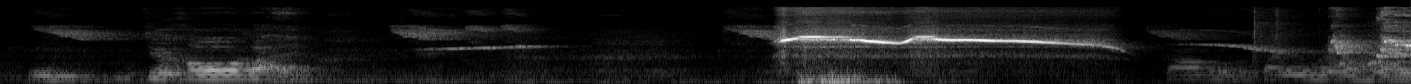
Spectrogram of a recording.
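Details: Shama in song-stamina training gives a loud clear whistled note that slides down, with a few softer harmonic calls and short rising whistles before and after.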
